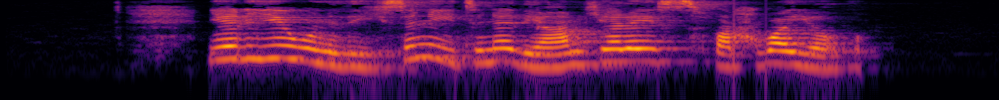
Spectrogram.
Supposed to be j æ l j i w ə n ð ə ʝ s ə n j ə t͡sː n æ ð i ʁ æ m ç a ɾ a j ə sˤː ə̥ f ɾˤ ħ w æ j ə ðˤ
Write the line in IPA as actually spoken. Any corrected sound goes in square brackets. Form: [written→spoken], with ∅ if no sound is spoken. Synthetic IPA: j æ l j i w ə n ð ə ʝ s ə n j ə t͡sː n æ ð i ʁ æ m ç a ɾ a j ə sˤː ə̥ f ɾˤ ħ w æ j ə ðˤ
